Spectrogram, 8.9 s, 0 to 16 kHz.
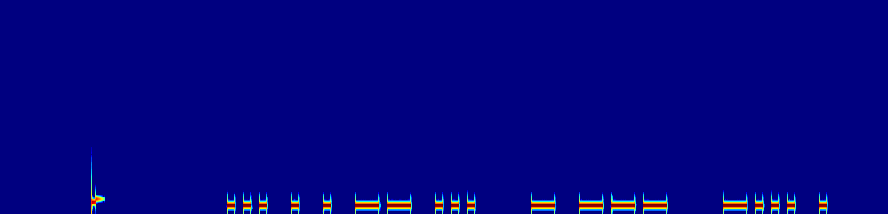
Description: Morse code, heard as a keyed tone, about 15 wpm, 700 Hz. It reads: SEEMS TO BE
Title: Sets of 3 Words 15wpm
